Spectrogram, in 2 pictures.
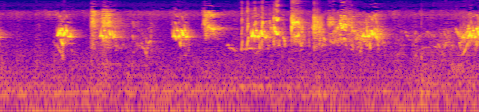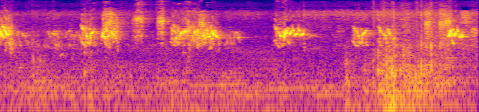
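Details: Budgerigar singing and chattering as a pet, producing repeated bursts of rough chirps and warbled squawks with short pauses between them, the run continuing steadily.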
